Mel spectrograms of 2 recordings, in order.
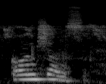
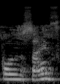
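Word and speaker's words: conscience: अगली लाइन देखिए मित्रों, हुज कॉन्शियंस, हुज कॉन्शियंस। मित्रों इसको कुछ लोग कॉन्साइंस कहते हैं, that is wrong pronunciation. The right और करेक्ट प्रोनाउंसिएशन इज कॉन्शियंस।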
